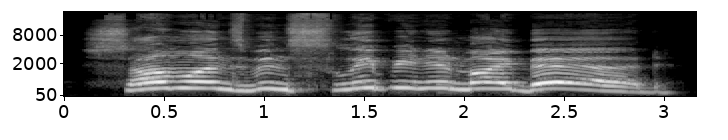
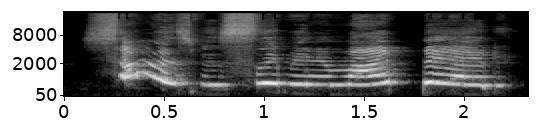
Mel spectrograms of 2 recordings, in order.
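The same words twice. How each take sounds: First: It is said in a great big voice. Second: It is said in a wee little voice. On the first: "growled in a great big voice" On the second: "said in his wee little voice"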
